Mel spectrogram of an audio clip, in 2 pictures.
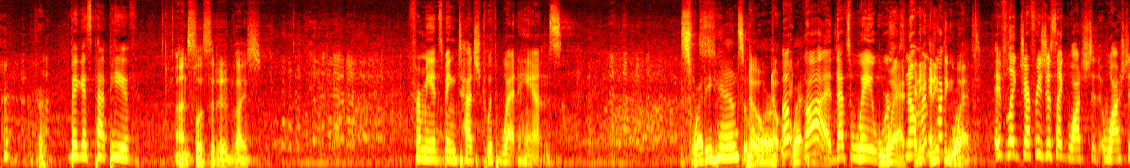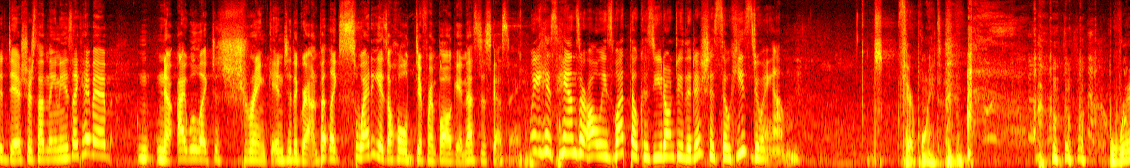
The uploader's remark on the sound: we pull audio from our live event at The Grove in LA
